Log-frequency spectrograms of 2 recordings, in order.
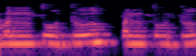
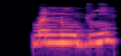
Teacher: Teh di sini tehnya menjadi hilang ya, bukan mentuduh, pentuduh ya, tapi menuduh, penduh ya. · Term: hilang ya tehnya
